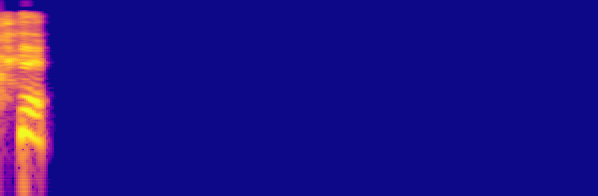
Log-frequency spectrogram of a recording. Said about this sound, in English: Oh, no, he coughed, and now we don't hear him.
